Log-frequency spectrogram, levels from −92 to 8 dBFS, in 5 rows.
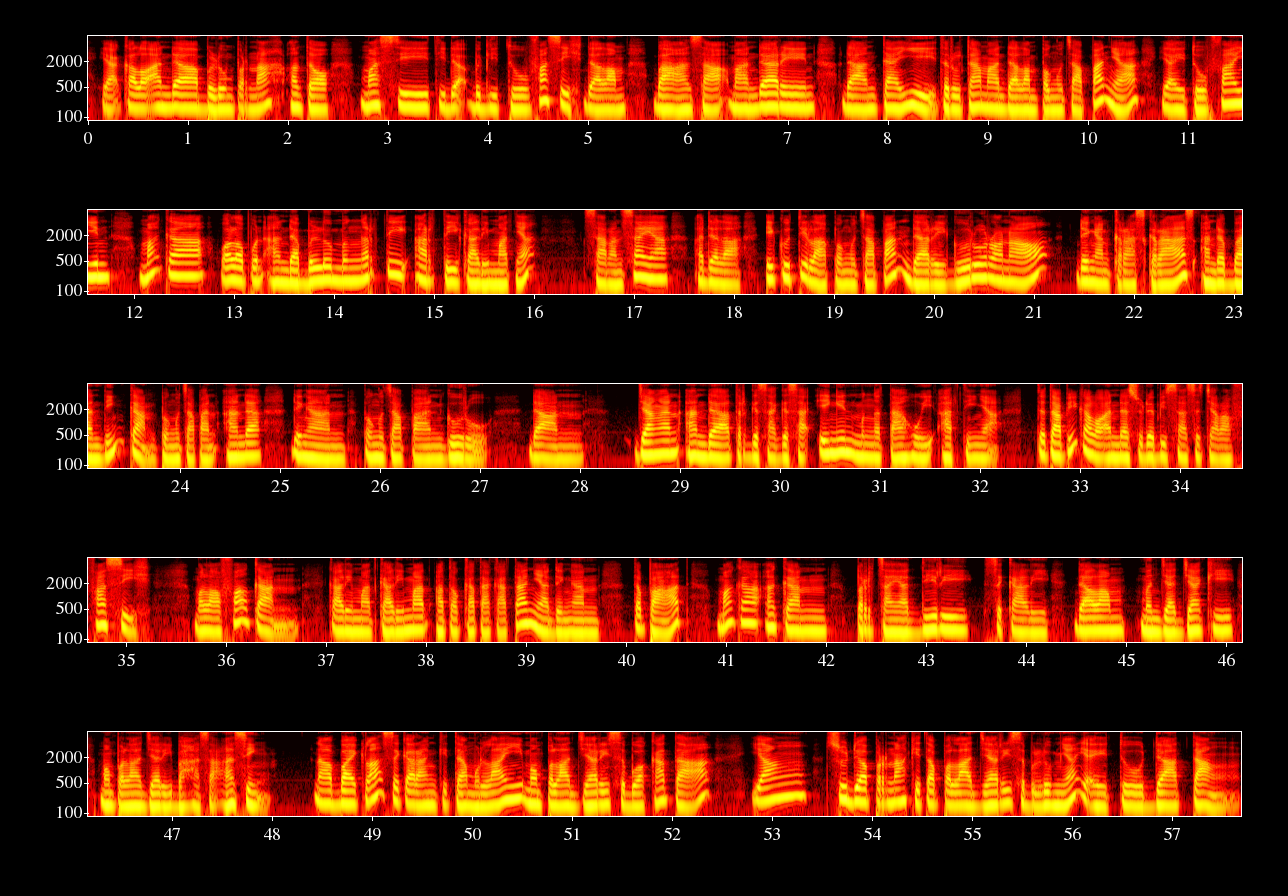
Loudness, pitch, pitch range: -20 LUFS, 160 Hz, 150-180 Hz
